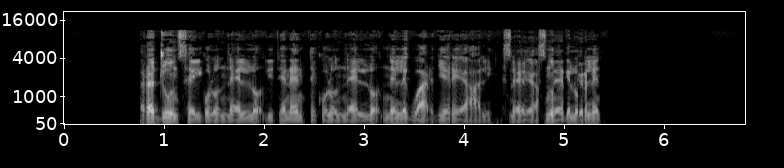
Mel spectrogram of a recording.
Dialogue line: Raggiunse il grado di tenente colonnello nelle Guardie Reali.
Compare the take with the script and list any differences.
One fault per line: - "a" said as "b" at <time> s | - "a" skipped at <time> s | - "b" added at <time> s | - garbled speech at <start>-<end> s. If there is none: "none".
- "grado" said as "colonnello" at 1.3 s
- garbled speech at 4.4-5.4 s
